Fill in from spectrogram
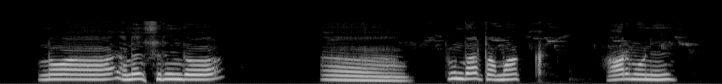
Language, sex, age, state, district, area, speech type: Santali, male, 45-60, West Bengal, Malda, rural, spontaneous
